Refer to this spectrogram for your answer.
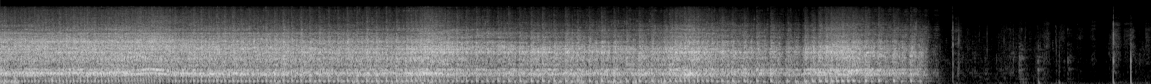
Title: vespa piaggio ciao sounds like a vacuum cleaner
